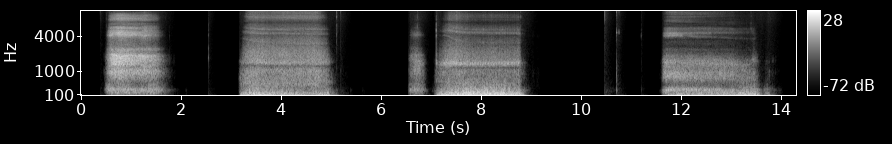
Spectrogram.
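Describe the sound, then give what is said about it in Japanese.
Soft, breathy blowing of air into the ear for ASMR: four long, gentle puffs and one brief one, each separated by silence. “行くよ。ふうふうしちゃうよ。”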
